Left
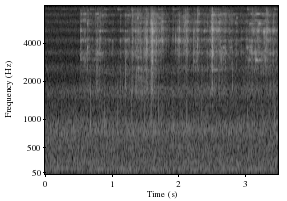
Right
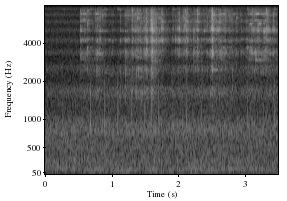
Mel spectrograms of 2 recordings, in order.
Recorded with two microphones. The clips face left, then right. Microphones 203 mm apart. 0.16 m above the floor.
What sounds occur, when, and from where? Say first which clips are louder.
0.5 s keys jangling: even; 50° right (ahead or behind), 1.7 m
